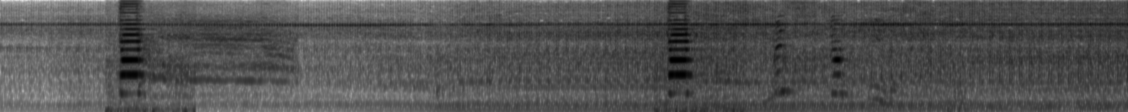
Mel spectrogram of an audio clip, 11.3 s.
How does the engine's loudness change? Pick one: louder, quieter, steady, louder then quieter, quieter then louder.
louder.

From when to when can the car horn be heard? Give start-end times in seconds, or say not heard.
1.1-1.9, 6.5-7.5.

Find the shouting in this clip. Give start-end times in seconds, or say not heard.
1.3-3.0, 7.5-9.2.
